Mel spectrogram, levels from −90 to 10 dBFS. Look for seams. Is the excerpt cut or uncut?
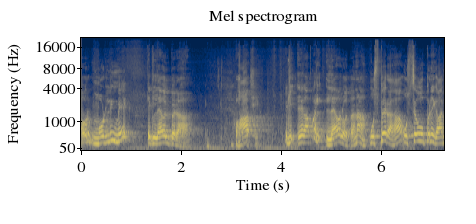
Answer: uncut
